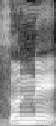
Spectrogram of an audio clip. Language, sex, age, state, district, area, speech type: Kannada, female, 60+, Karnataka, Bangalore Rural, rural, read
